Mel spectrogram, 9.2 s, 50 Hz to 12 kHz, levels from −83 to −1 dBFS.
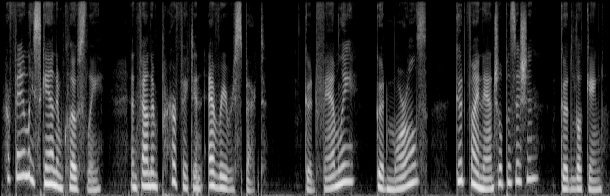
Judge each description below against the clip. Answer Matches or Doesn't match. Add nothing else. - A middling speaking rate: Doesn't match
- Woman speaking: Matches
